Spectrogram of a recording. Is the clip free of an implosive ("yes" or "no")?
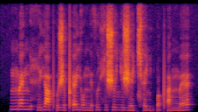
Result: yes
